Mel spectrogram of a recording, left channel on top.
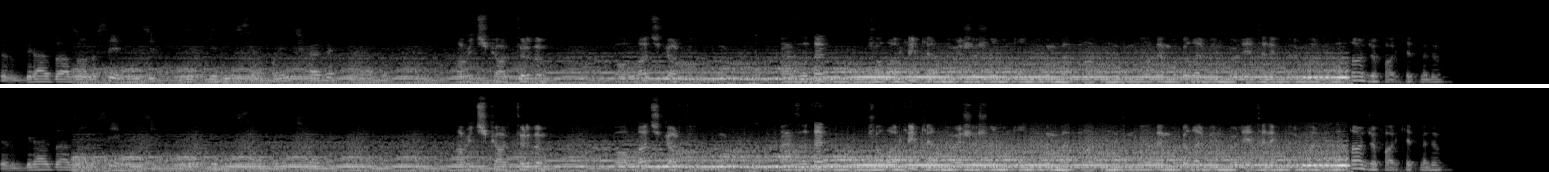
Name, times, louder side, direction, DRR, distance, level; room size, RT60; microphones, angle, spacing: voice 1, 0.0-3.9, left 2 dB, 35° left, 0.5 m, -32 dB
sound 1, 0.7-13.5, right 3 dB, 90° right, 0.5 m, -23 dB
voice 2, 4.6-5.5 6.1-7.3 7.8-8.4 8.7-14.4, right 2 dB, 35° right, 0.5 m, -31 dB
4.3 x 2.1 x 2.8 m
head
